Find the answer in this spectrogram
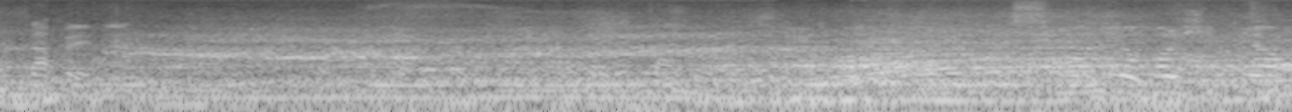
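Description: A hillclimb competition car's engine revving hard as it climbs the course, its pitch repeatedly rising and falling through the gears and growing louder about two-thirds of the way through.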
